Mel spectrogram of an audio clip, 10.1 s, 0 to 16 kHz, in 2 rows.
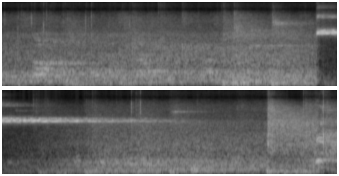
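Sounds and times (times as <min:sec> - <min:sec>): sports hall voices: 0:00.0 - 0:10.0
loud high whistle blast: 0:04.7 - 0:07.5.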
